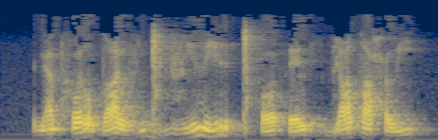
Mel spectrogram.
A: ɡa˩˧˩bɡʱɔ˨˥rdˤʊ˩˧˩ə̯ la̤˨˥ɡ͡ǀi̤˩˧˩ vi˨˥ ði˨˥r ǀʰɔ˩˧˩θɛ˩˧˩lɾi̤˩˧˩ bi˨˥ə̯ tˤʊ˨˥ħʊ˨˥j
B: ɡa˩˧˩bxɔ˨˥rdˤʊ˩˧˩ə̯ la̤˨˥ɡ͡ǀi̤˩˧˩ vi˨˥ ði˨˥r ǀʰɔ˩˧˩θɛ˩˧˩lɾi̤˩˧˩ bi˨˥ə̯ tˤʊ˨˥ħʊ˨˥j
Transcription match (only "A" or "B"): B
